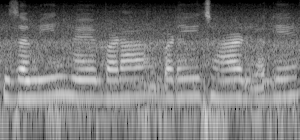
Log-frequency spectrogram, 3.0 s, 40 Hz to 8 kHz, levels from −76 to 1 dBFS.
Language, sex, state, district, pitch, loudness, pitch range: Hindi, female, Maharashtra, Mumbai Suburban, 200 Hz, -17 LUFS, 195-200 Hz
